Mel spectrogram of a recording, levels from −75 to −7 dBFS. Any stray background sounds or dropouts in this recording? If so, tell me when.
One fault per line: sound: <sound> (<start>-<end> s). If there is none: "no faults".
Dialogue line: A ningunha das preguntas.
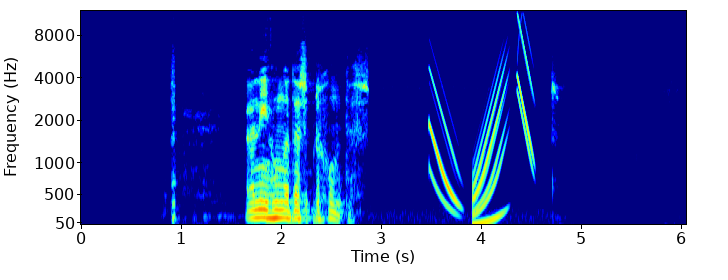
sound: chirp (3.5-4.5 s)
